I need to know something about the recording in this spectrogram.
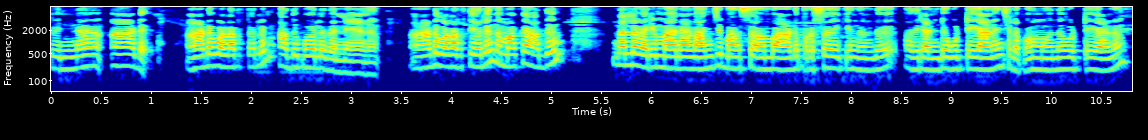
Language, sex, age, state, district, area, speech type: Malayalam, female, 45-60, Kerala, Thiruvananthapuram, rural, spontaneous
